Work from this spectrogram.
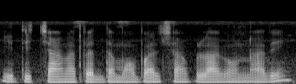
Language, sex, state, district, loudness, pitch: Telugu, male, Telangana, Mahabubabad, -19 LUFS, 100 Hz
